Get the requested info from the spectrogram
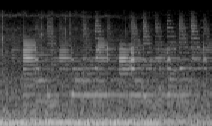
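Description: Background music of sustained, held tones over the steady low rumble of a moving car's engine and road noise inside the cabin.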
